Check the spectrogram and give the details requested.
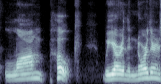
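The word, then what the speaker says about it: Lompoc: Oakla, you pronounced it correctly. It is Lomb Poke.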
